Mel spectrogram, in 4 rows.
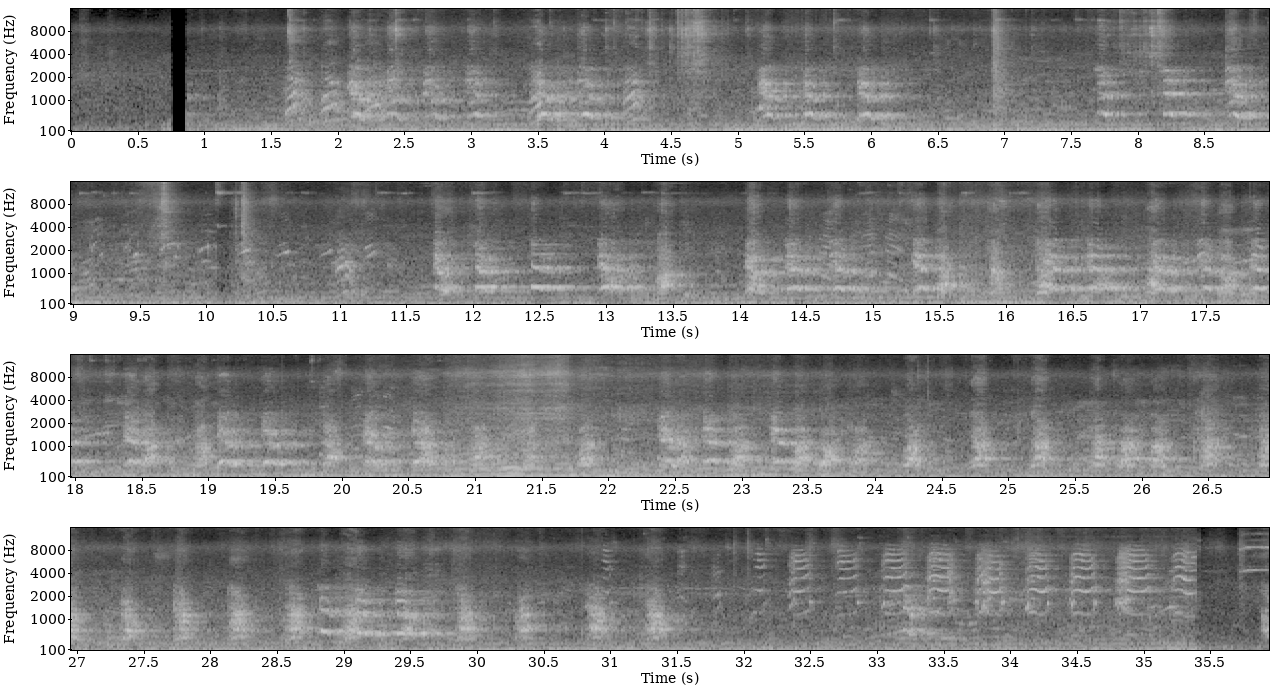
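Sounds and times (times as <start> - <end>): dogs barking aggressively: 0.9 - 6.7, 7.5 - 35.9
high-pitched dog yips: 1.6 - 4.4, 7.7 - 13.1, 30.9 - 35.9.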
